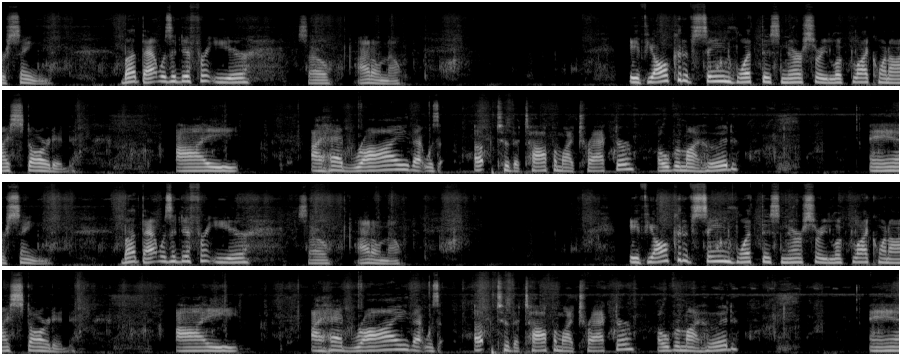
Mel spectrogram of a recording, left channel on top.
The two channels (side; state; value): both; normal; correlation 0.55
